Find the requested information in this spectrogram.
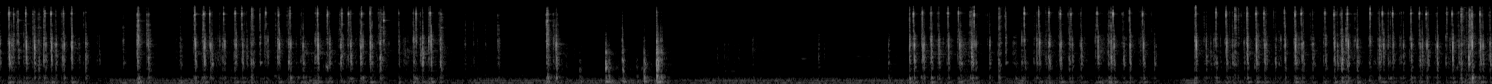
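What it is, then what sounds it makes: Mechanical keyboard with round plastic keycaps being typed on. Fingertips of both hands type continuously on a black retro typewriter-style mechanical keyboard with round plastic keycaps. Rapid, bright, clicky keystrokes come in dense bursts, broken by a lull of only faint, scattered taps near the middle and a brief pause before the final burst.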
